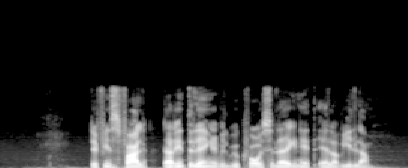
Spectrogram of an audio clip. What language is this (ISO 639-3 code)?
swe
